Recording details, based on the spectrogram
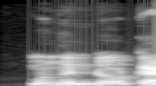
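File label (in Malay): "mengendurkan", Malay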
